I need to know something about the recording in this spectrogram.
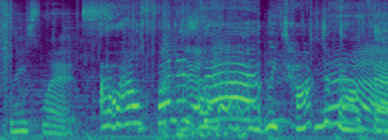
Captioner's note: laugh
